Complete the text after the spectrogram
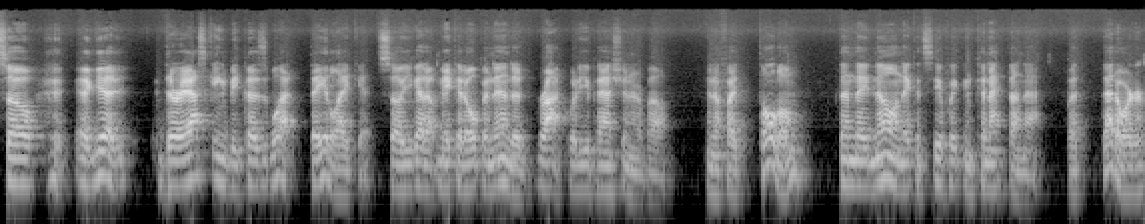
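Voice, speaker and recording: An unremarkable speaking voice from a man with an American accent, at a fairly quick pace with ordinary pitch variation. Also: fairly low pitch for a man. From Detroit suburbs, Michigan. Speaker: sales consultant. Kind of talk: interview.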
